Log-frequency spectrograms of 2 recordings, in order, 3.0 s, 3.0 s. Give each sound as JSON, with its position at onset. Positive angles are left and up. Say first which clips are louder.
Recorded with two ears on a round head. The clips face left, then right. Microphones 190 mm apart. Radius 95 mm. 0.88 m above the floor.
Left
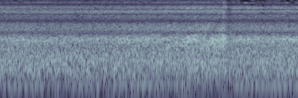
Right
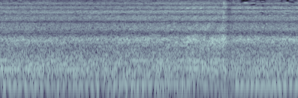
{"t": 0.0, "sound": "a drone", "louder": "right 5 dB", "side_deg": -45}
